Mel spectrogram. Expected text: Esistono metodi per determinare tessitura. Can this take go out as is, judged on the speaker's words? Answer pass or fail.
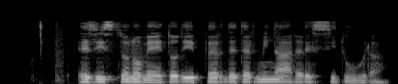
pass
